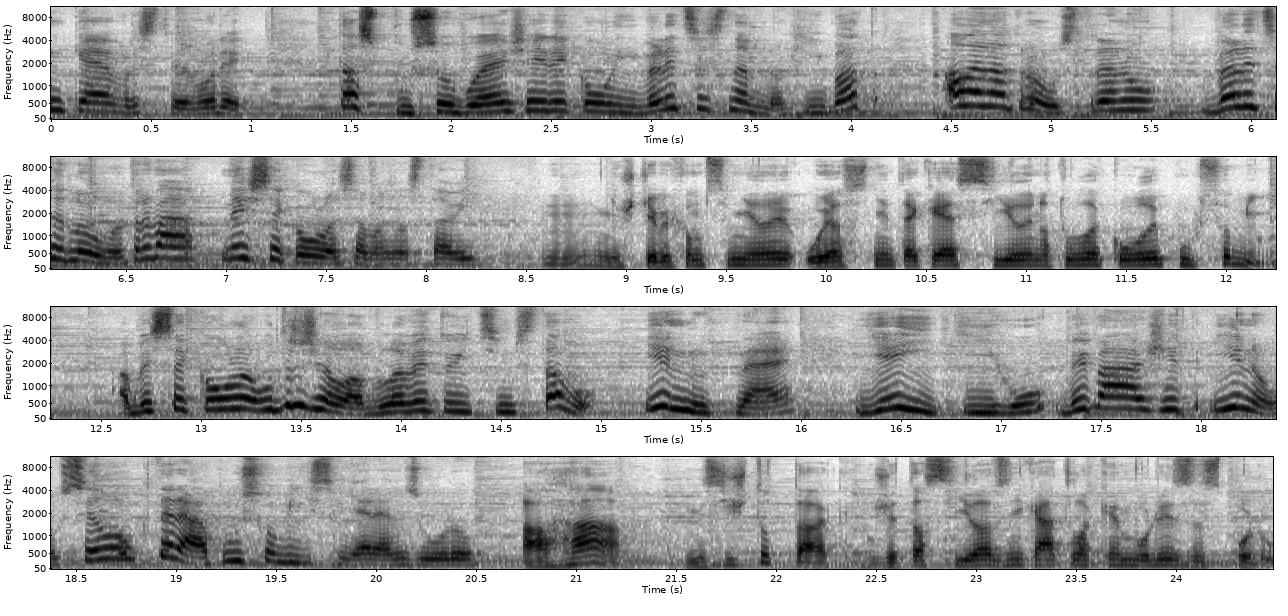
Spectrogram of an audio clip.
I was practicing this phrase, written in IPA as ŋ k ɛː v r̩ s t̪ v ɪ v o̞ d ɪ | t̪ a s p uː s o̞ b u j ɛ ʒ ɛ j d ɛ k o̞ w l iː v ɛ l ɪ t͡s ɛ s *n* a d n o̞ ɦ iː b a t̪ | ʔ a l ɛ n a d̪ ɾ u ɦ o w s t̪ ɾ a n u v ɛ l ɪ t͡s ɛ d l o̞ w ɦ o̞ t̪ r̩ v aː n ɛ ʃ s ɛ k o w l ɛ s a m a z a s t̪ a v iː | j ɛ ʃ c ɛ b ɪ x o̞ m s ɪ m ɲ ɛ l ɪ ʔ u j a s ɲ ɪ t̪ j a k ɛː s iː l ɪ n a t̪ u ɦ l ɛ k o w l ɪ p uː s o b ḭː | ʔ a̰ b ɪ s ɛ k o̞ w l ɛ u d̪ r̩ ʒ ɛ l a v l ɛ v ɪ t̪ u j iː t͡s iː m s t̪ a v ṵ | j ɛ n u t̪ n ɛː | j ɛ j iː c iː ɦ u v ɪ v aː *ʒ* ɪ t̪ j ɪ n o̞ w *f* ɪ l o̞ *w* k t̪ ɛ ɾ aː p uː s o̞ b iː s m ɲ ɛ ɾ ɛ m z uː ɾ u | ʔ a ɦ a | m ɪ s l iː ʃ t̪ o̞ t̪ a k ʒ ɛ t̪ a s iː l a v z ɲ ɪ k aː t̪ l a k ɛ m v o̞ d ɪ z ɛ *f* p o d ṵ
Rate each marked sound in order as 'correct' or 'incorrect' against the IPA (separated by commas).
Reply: correct, correct, incorrect, correct, incorrect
